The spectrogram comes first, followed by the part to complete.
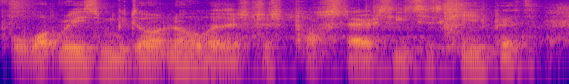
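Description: Over light background noise, a man speaks at a fairly quick pace in a monotone, flat intonation. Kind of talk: casual vlog tour. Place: tunnel cave.

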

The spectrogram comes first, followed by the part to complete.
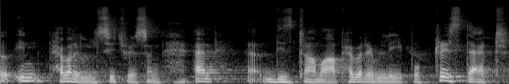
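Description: The pace here is fairly slow. The speaker is a man. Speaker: literature teacher. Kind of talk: lecture. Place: home room.

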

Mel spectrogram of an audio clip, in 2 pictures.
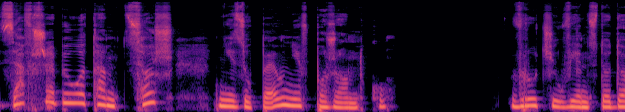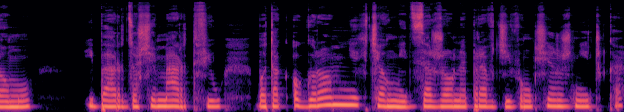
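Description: A woman with a medium pitch speaks very slowly in a warm, dark, mellow, somewhat breathy tone with ordinary pitch variation, recorded dry and close with no echo on a very clean, silent background. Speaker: audiobook narrator. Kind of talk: bedtime story reading of a fairy tale, gentle storyteller's narration. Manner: soft, warm and unhurried, with storyteller's intonation.

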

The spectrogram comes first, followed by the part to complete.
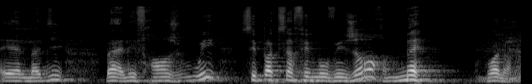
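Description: A woman speaks in a dark, mellow tone. Her pace is moderate and her pitch varies in an ordinary way. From France. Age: 70s. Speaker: sociologist; speaker. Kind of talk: public talk. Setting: stage with audience. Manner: animated. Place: hall. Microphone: handheld.

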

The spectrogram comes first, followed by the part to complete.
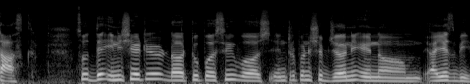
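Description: In a dry recording with no echo, a man with a Telugu accent talks in a high voice. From India, Telugu-speaking rural area. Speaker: alumnus and startup founder. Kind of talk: testimonial. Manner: hesitant, many fillers. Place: open country.

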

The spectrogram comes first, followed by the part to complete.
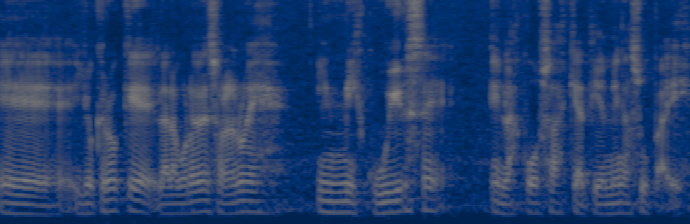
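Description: Over light background noise, a man speaks at a moderate pace with a fairly low pitch. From Venezuela. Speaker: radio host and comedian. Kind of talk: interview answer. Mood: earnest, serious. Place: studio.

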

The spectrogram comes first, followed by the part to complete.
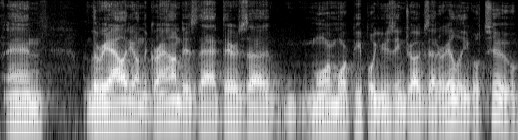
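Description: In a normal speaking voice, a man talks at a moderate pace with a fairly low pitch, very even loudness and fairly even intonation. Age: 40s. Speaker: city council member. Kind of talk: speech. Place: hall. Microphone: lapel.

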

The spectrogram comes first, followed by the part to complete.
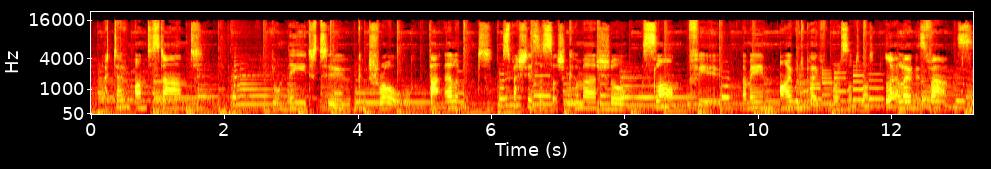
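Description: A woman with a British accent at a fairly slow pace, loud music playing in the background. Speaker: vlogger. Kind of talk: casual talk to camera. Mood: wry, mildly pleading. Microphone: phone near.

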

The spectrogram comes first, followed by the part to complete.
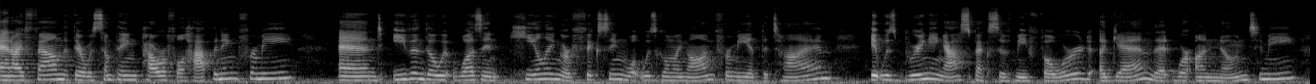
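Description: Vocal fry in a woman's voice over light background noise. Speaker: guest. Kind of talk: interview answer. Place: home room. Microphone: webcam.

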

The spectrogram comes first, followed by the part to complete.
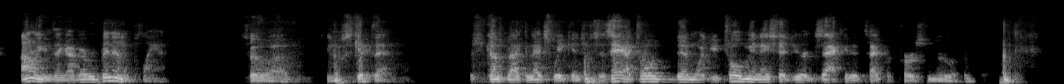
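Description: Lively intonation runs through this man's speech, delivered in an American accent. His pace is very fast. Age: middle-aged. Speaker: author and culture consultant; podcast guest. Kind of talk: interview. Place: home room. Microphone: headset.

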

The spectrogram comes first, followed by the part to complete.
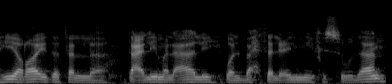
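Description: A normal speaking voice, a man at medium pitch with fairly even intonation. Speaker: university official. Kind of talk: formal spoken address or interview statement.

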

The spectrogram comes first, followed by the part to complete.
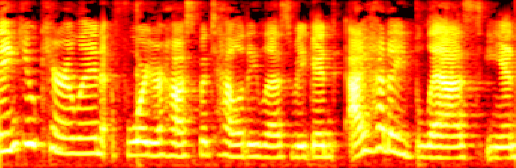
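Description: A woman speaks at a fairly quick pace over a quiet background, her pitch swinging very widely. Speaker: shopping vlogger. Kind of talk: casual vlog chat. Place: home room. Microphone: phone near.

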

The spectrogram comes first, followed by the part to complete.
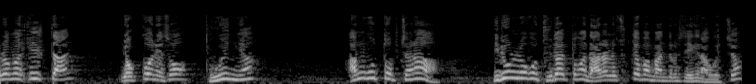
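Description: A man speaks at a fairly quick pace in an extremely high voice, his intonation lively. He leaves long, frequent pauses. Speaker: lawyer, news panelist. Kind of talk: TV news panel discussion. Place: studio. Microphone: lapel.

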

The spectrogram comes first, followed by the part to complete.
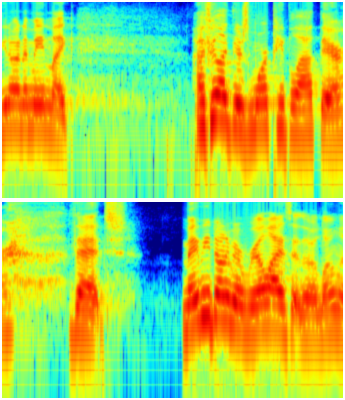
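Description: Against a quiet background, a woman speaks. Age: 40s. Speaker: vlogger. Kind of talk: casual monologue to camera. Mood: reflective, candid. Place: home room. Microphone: phone near.

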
